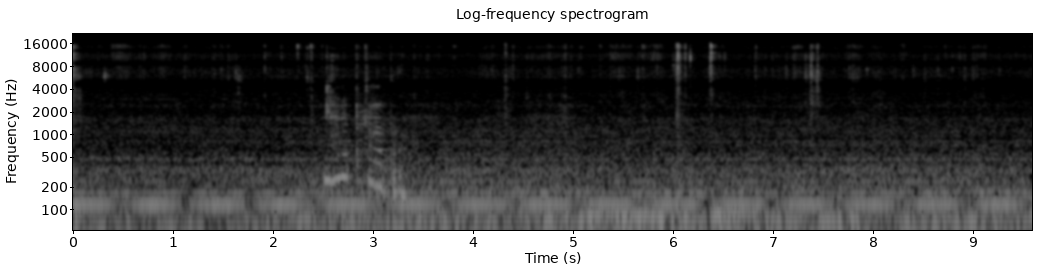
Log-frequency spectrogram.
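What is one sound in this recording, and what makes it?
A knife scrapes softly as it spreads a filling on bread.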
